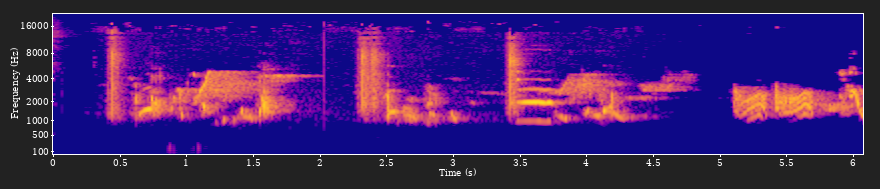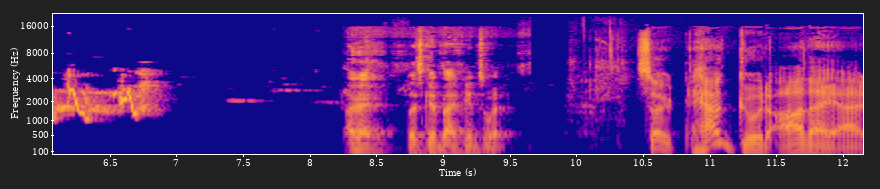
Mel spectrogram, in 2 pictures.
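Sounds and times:
Regent honeyeater normal and mimic calls: 0:00.4 - 0:09.0
speech: 0:08.3 - 0:09.6, 0:10.5 - 0:12.1.

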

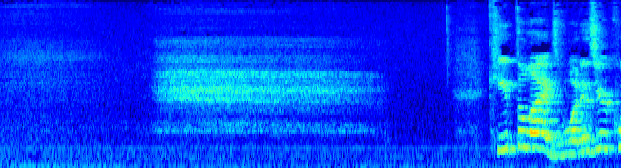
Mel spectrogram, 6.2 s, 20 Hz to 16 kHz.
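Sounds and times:
faint breath taken while holding a yoga pose: 0:00.0 - 0:04.9
quiet noise: 0:00.0 - 0:06.2
speech: 0:05.0 - 0:06.2.

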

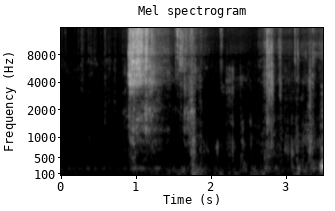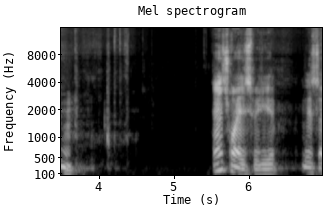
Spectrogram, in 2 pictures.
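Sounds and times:
person eating popcorn: 0:00.8 - 0:04.4
speech: 0:05.6 - 0:06.9.

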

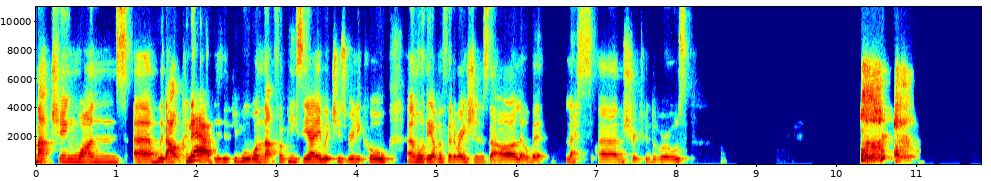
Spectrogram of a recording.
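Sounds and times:
speech: 0:00.0 - 0:08.3
harsh rasping coughs: 0:10.3 - 0:11.2.

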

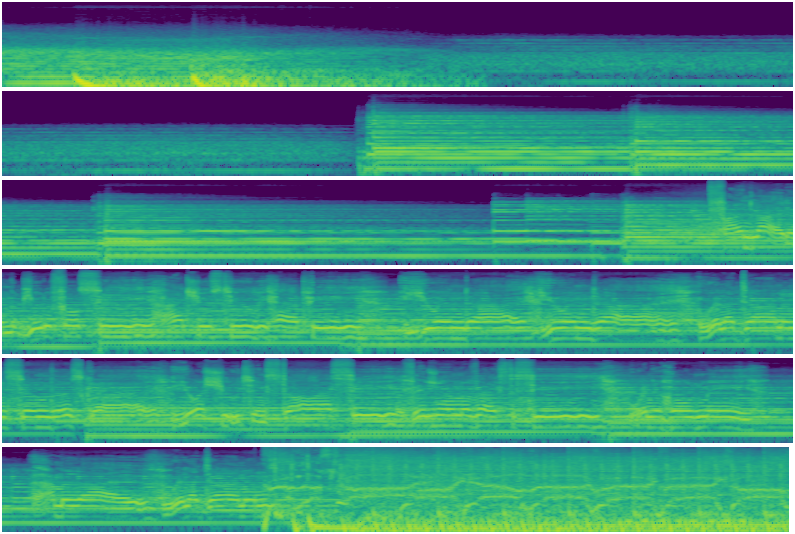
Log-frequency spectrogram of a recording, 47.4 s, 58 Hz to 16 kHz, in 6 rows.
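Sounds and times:
loud distorted guitar chords in a heavy metal song intro: 0:00.0 - 0:04.8, 0:11.5 - 0:30.3, 0:31.0 - 0:47.4
low rumbling drone: 0:00.0 - 0:04.8
speech: 0:24.5 - 0:29.9, 0:31.0 - 0:43.0.

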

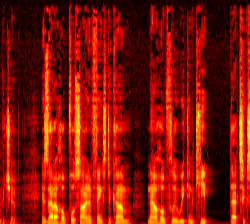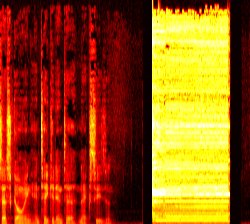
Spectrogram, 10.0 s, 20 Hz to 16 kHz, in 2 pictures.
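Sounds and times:
speech: 0:00.1 - 0:07.3
loud harsh game buzzer: 0:08.0 - 0:09.6.

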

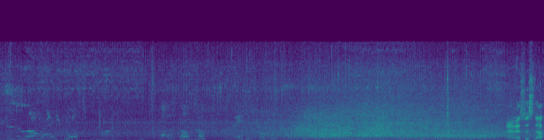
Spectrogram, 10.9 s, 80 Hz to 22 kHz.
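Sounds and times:
road noise: 0:00.0 - 0:10.8
car pulling out onto the road: 0:04.7 - 0:10.8
speech: 0:10.4 - 0:10.8.

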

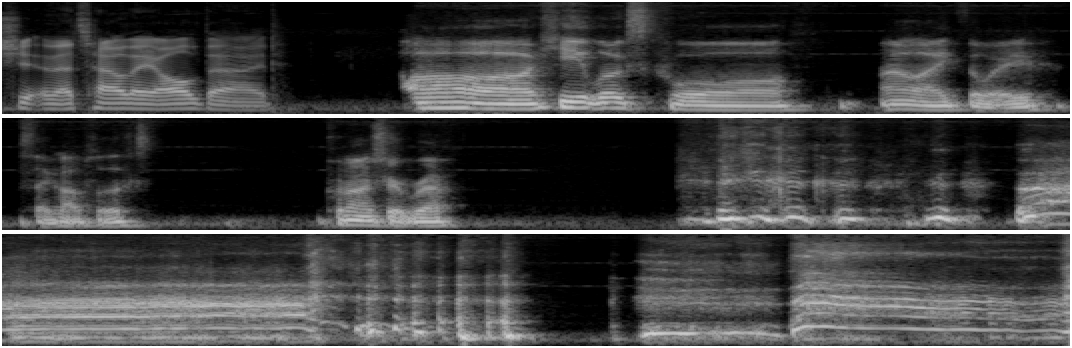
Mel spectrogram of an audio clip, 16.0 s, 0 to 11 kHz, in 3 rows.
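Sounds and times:
speech: 0:00.0 - 0:06.2, 0:07.0 - 0:07.7, 0:08.8 - 0:13.2
laughter: 0:08.8 - 0:10.1, 0:12.3 - 0:13.4
man screaming in anguish: 0:10.4 - 0:12.5, 0:14.6 - 0:16.0.

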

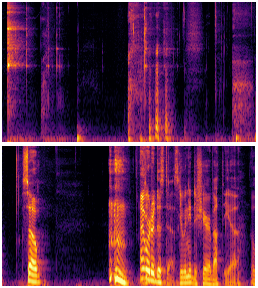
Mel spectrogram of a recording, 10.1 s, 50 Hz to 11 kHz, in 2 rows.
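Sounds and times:
glass clinking while taking a drink: 0:00.0 - 0:01.4
speech: 0:02.9 - 0:03.5, 0:05.6 - 0:06.0, 0:07.3 - 0:10.1.

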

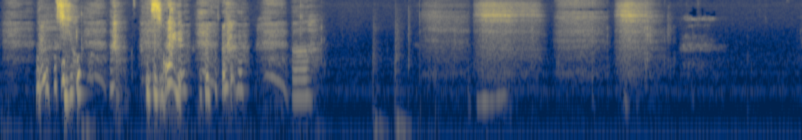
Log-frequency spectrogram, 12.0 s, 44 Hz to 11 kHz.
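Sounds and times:
deep breathing by a person settling their nerves: 0:00.0 - 0:00.6, 0:03.8 - 0:04.4, 0:06.2 - 0:10.9
laughter: 0:00.6 - 0:03.8
speech: 0:00.8 - 0:04.8, 0:07.2 - 0:07.6
person sniffing: 0:06.4 - 0:10.0.

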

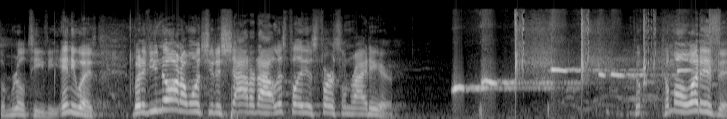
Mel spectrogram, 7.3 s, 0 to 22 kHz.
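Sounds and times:
speech: 0:00.0 - 0:04.0, 0:06.3 - 0:07.2
whistled melody of an old TV series theme tune: 0:04.5 - 0:07.2.

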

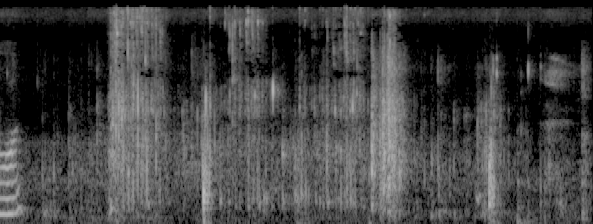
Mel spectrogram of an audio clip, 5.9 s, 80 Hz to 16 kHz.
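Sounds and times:
person sipping and gulping water from a glass: 0:00.6 - 0:05.9
water pouring into a glass: 0:00.8 - 0:05.2.

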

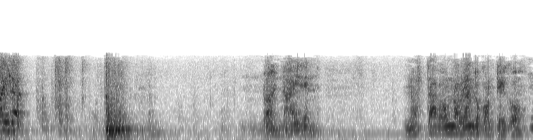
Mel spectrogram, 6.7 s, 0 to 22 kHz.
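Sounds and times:
speech: 0:00.1 - 0:00.4, 0:03.3 - 0:04.1, 0:05.0 - 0:06.6
door swinging open and bumping with a thud: 0:00.5 - 0:02.1.

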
